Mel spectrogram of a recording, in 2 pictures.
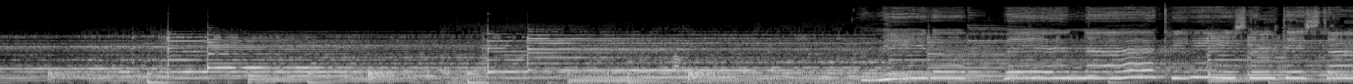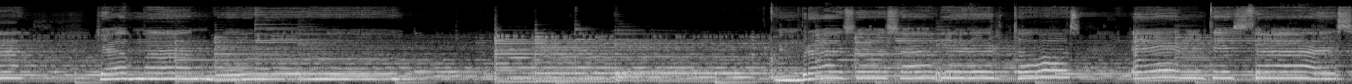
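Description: A worship song plays at a steady, full volume, with a sung melody over sustained chords and a soft rhythmic backing, the vocals carrying a wash of echo.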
